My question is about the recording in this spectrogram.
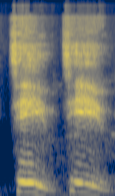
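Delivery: loud, high Baltimore call of "Two, two"; Baltimore accent. Retold or imitated. Teammate mocks his college corner's Baltimore accent, loud and high. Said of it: "That's how they say it".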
